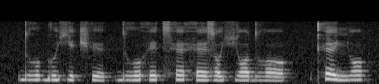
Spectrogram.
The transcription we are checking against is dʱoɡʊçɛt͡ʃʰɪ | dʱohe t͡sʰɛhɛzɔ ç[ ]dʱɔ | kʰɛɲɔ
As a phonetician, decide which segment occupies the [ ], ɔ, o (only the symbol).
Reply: ɔ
